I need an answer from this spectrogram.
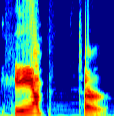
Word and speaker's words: Hamter: It's pronounced Hamter. Say it with me, Biscuit. Ham. Burger. Ham. Stand. Ham. Per. Ham. You're close. Hamter. Hamter. You gotta add a ter.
